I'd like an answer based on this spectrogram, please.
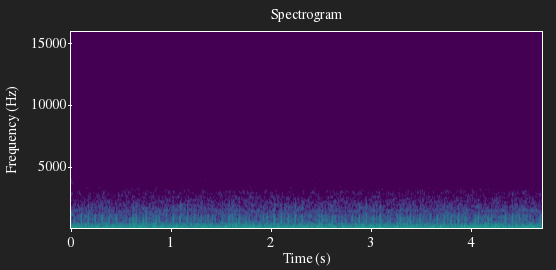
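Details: Ūtan, a female rescued cat, purring while relaxed, as if sleeping right beside her: a steady low rumbling purr pulsing in even cycles about twice a second, close and loud, with no other sounds.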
